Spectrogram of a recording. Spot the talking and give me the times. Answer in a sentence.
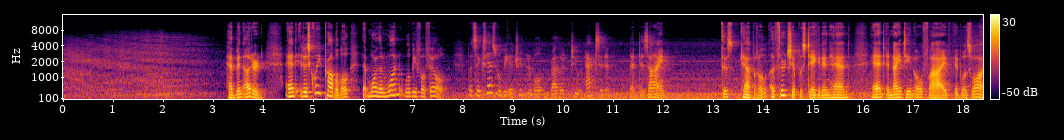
The talking can be heard from 3.2 to 12.1 s and from 13.2 to 18.3 s.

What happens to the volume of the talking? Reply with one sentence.
The loudness of the talking goes down, then up.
